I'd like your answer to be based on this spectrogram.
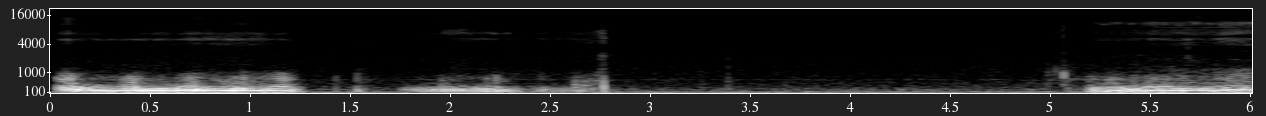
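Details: Shih Tzu puppy snoring while asleep.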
